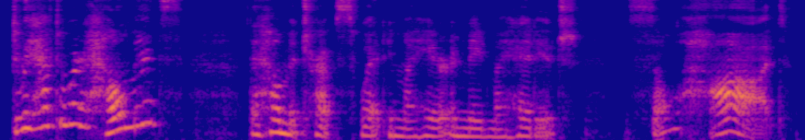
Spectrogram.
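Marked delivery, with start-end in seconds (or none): 0.1-1.4 put-on much higher, pleading little girl; high complaining child; whiny kid voice. Krista voiced asking Grandpa. 4.7-5.9 slow, higher drawn-out whine; whiny complaint. Acted. Krista complaining about helmet heat.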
